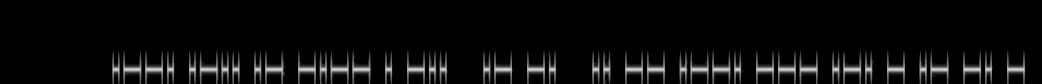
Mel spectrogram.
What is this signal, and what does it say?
Morse code, heard as a keyed tone, about 22 wpm, 700 Hz. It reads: PLAYED AN IMPORTANT
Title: Sets of 5 Words Encore2 22wpm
